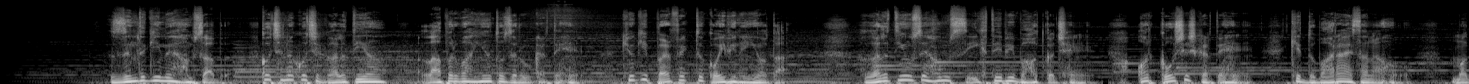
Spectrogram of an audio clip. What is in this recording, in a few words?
Hindi Conversational Story Telling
